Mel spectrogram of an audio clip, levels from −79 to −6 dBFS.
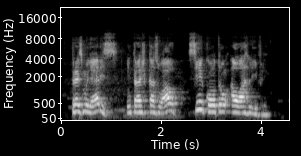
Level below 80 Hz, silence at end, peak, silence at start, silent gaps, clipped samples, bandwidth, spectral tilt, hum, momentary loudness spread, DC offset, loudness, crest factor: -66 dBFS; 0.4 s; -4 dBFS; 0.25 s; none; under 0.1%; 10 kHz; -3.5 dB/octave; none; 12 LU; under 0.1%; -21 LUFS; 18 dB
